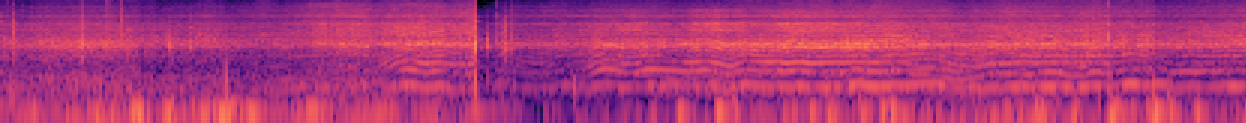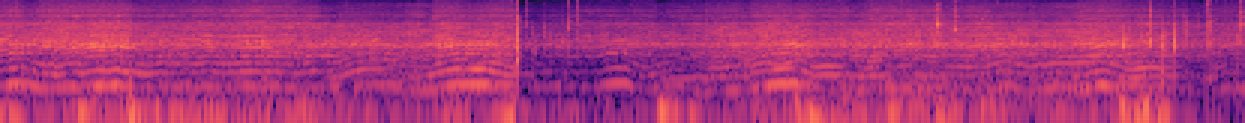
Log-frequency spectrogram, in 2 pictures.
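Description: Dirt bike engine running hard, its revs rising and falling as the throttle opens and closes through the track, heard from a camera on the bike with wind rumbling on the microphone.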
